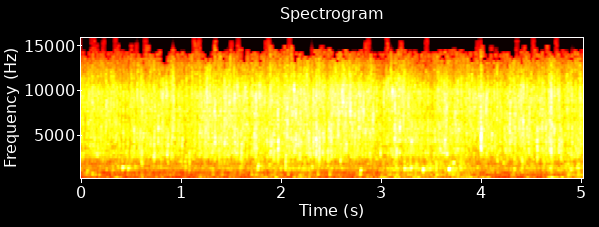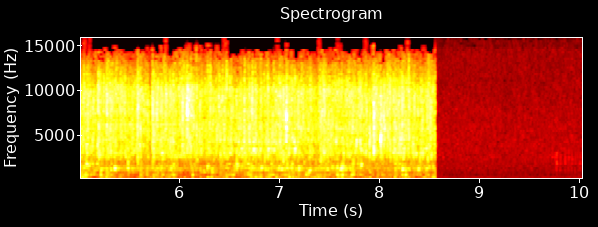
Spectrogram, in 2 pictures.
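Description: Sink faucet running, water pouring and splashing over hands and a squirrel hide being rinsed; the flow cuts off suddenly near the end as the tap is shut.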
